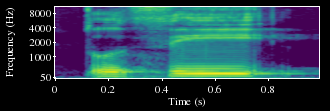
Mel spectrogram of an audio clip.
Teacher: تا کو باریک پڑھنا ہے، سی یا مدہ ہے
